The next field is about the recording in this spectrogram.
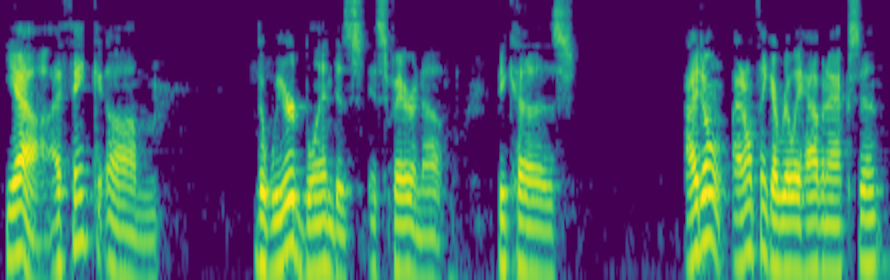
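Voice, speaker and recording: A man's voice: medium pitch, animated. Young guy from the texas panhandle, podcast cohost, stumbles and repeats words, lots of ums. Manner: halting, repeats words, many fillers. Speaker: podcast co-host. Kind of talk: casual podcast chat.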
